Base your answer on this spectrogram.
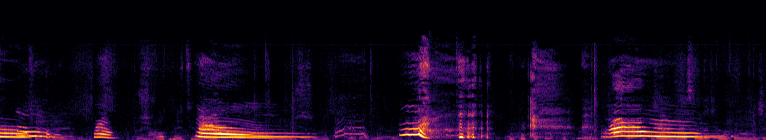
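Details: Dog singing on a train, giving three drawn-out howls that each start high and glide down in pitch, separated by pauses filled with people chatting nearby.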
